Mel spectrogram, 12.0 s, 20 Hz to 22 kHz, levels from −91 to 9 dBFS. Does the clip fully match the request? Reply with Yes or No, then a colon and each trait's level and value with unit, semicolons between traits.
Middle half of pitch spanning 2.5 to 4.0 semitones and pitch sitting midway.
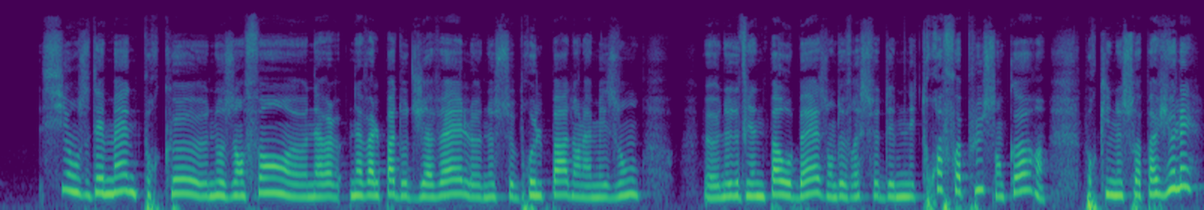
No: average, 3.3 semitones; high, 225 Hz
